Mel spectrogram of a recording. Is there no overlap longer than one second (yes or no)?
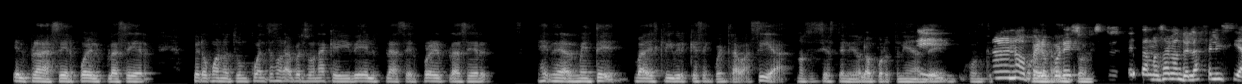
no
